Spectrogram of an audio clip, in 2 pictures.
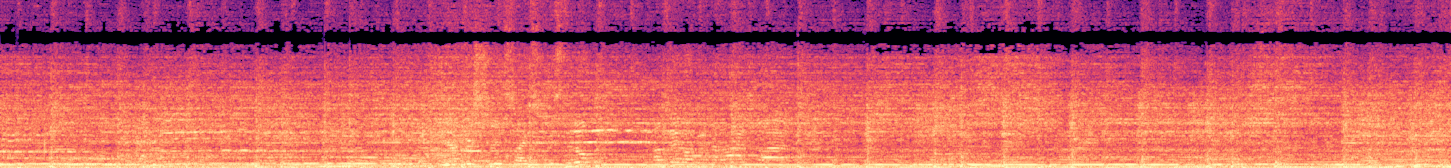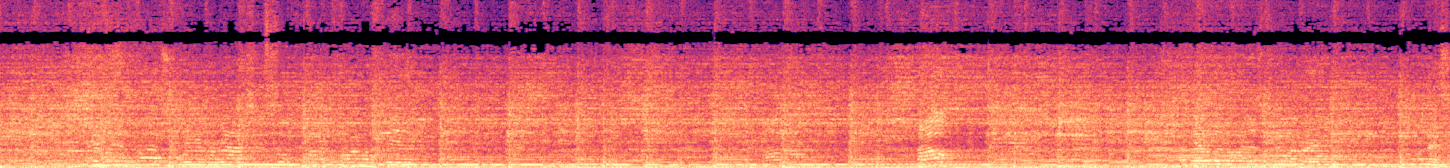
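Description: Post-punk band playing live through a concert PA: electric guitars, bass and drums with a sung lead vocal, over a droning guitar note held steadily underneath. Heard from within the crowd.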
